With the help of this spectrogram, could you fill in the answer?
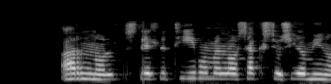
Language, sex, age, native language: Icelandic, male, 11, Icelandic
